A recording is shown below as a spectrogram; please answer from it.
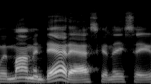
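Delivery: normal talking voice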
